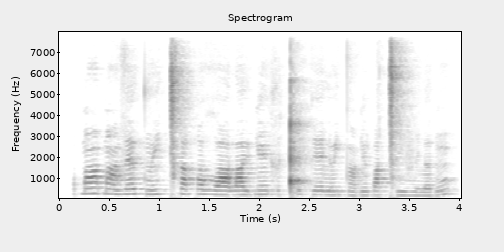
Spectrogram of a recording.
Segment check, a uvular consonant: present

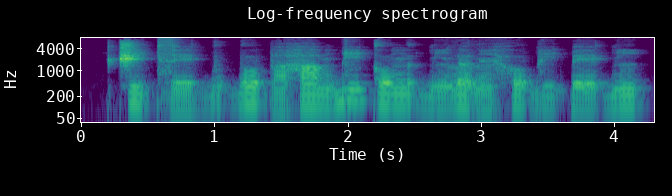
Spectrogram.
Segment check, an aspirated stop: absent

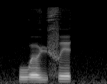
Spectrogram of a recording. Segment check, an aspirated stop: absent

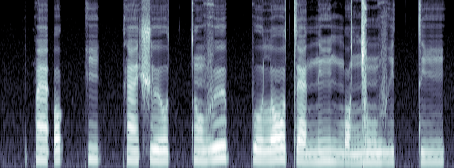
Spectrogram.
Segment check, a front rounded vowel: present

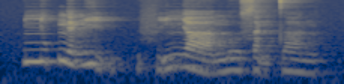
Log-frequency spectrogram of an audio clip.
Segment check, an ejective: absent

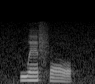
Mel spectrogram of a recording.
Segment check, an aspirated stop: absent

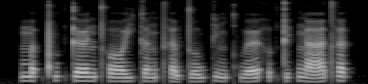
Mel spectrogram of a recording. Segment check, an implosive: absent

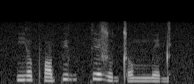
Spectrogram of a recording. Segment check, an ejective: present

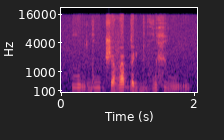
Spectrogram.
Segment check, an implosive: absent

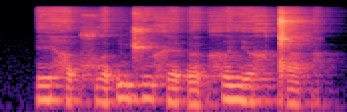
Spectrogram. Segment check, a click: present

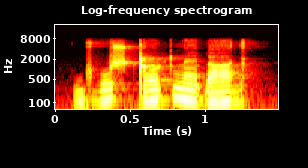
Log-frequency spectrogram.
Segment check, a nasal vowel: present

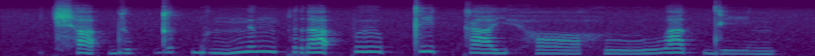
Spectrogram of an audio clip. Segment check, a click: absent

